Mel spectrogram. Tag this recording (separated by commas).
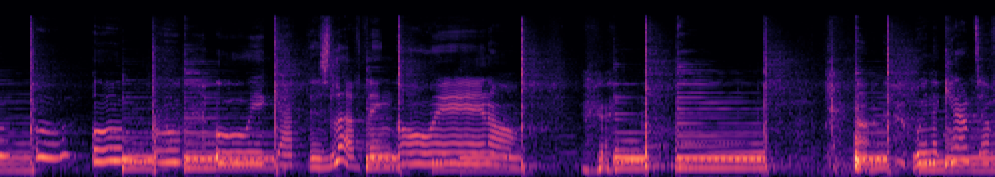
Music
